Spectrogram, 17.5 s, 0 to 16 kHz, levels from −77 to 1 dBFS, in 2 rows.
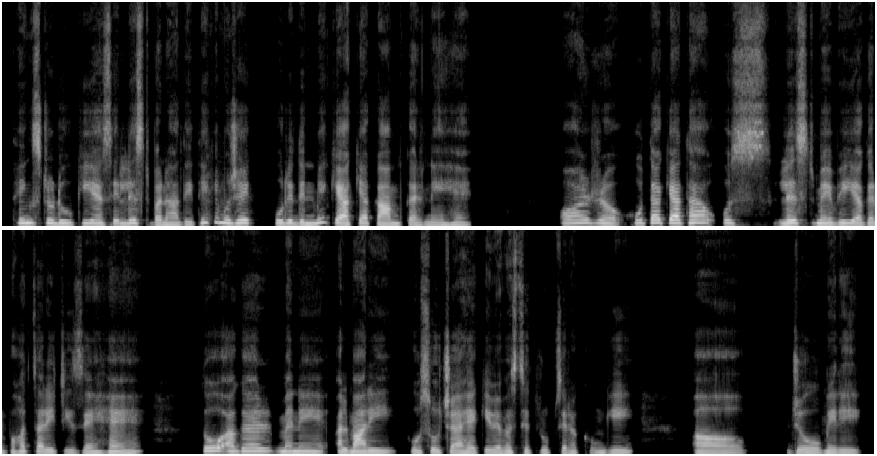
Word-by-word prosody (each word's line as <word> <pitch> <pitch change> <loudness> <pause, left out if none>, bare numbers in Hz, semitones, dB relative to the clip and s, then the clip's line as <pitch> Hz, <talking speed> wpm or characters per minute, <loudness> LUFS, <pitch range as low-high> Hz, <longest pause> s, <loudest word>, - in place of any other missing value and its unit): Things 250 -2 +2
to 250 - +2
do 215 -1 +2
की 230 0 0
ऐसे 205 0 +1
list 220 0 0
बना 170 -2 +1
दी 170 +2 -4
थी 270 - +2
कि 300 - -5
मुझे 245 -3 +4 0.3
पूरे 220 0 +2
दिन 195 -1 +1
में 270 +6 0
क्या-क्या 215 0 +5
काम 180 0 +4
करने 155 -3 -2
हैं। 150 -2 -3 1.0
और 245 0 0 0.3
होता 240 +4 +2
क्या 255 -2 +6
था, 270 +1 +5 0.2
उस 235 -3 -1 0.2
लिस्ट 230 0 +3
में 210 -2 +4
भी 210 +3 +1
अगर 195 -1 +1
बहुत 210 +4 -4
सारी 195 -1 +1
चीज़ें 175 +1 -3
हैं, 180 +1 -1 0.6
तो 255 +1 +2
अगर 230 +1 +2
मैंने 200 -1 +1 0.3
अलमारी 195 0 +3
को 195 -1 -3
सोचा 185 +1 0
है 170 0 +1
कि 175 +2 -4
व्यवस्थित 170 0 -3
रूप 170 -2 -6
से 170 - -2
रखूँगी 170 +2 -5 0.7
अ, 160 -2 0 0.5
जो 165 -1 -1
मेरी 160 -2 -2
195 Hz, 160 wpm, -22 LUFS, 170-230 Hz, 1.0 s, क्या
